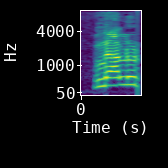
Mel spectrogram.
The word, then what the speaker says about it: নালু: উচ্চারণের বেলায় কইতাছে নালু না কইয়া হ্যাঁ কি হইছে আরে আমার নাম সঠিক ভাবে উচ্চারণ করা হয় না নাম হইলো নালু ও কইতাছে আবার কন তো ধুন্দনা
